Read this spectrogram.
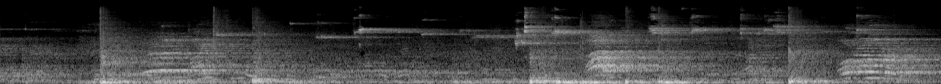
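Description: Young men shout and call out in a large echoing gym.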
